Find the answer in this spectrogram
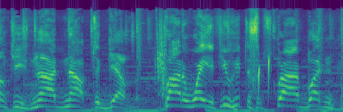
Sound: subscription bar clicks

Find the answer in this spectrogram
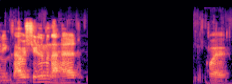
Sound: silence

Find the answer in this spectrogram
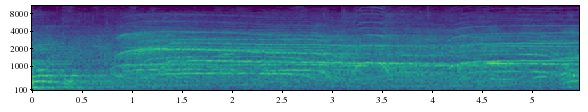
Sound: audience cheering

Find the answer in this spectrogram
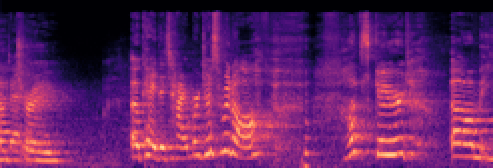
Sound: laughs

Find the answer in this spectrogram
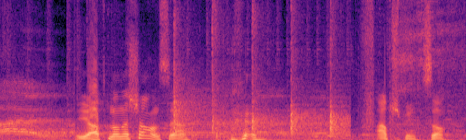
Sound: applause

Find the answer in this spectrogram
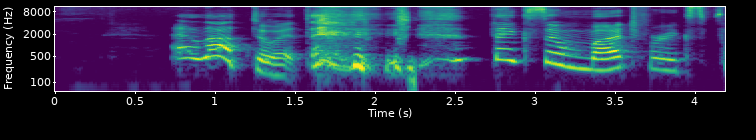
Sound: laughs

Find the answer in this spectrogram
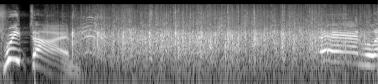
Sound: cheers and applause

